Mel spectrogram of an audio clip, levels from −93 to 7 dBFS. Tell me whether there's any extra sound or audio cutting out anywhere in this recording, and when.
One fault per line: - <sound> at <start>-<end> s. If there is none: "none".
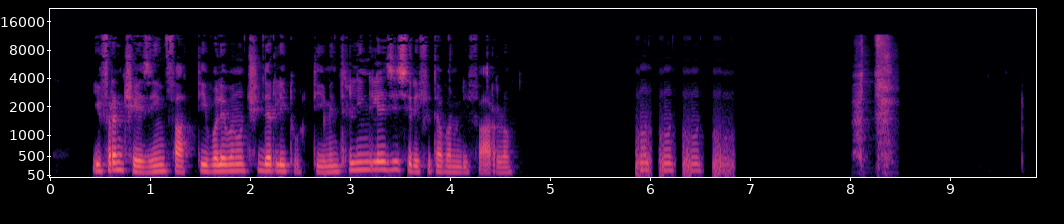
- laugh at 5.9-6.9 s
- sneeze at 8.0-8.5 s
